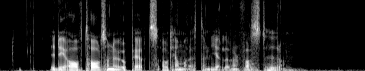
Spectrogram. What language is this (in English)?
Swedish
